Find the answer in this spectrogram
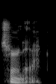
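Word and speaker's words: Černák: lightning with Eric's chernak chernak I'm pretty sure it's pronounced chernak resize the lightning eight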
